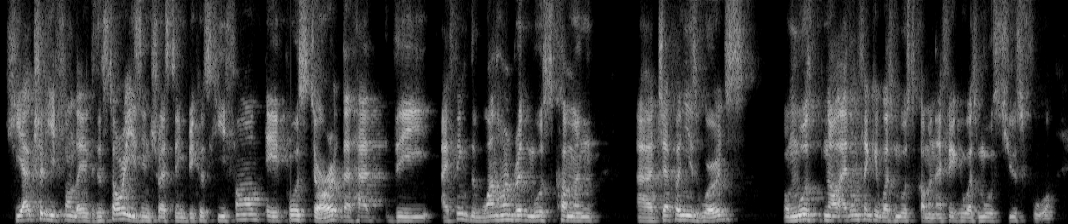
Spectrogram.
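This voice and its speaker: A man's voice: medium pitch, pushed and bright. A man with a French accent, coaching learners in a casual live session, talking loosely with many fillers and restarts. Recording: roomy echo.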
